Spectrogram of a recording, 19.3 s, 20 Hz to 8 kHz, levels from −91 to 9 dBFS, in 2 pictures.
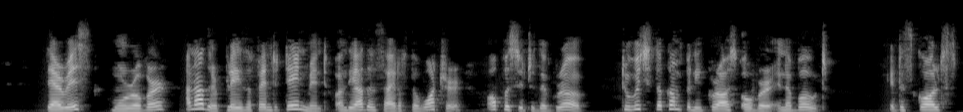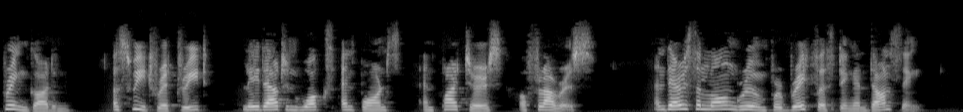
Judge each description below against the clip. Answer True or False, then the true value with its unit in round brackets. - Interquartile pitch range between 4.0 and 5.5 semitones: True (4.6 semitones)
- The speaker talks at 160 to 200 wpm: True (170 wpm)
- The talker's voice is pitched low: False (200 Hz)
